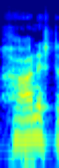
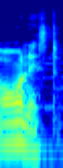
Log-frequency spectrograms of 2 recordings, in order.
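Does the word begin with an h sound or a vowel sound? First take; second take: h sound; vowel. First: The word begins with an h sound. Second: The word begins with a vowel sound. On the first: The speaker calls it wrong. "ಹಾನೆಸ್ಟ್ ಅಂತ ಹೇಳಲ್ಲ" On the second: The speaker calls it right. "ಹೆಚ್ silent ಆಗ್ತದೆ, vowel sound ಬರ್ತದೆ"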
